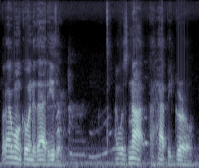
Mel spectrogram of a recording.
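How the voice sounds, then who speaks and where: A man's voice: sits low, normal speed. A man narrating a first-person novel as an amateur audiobook reader, in a conversational, wry storytelling way.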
